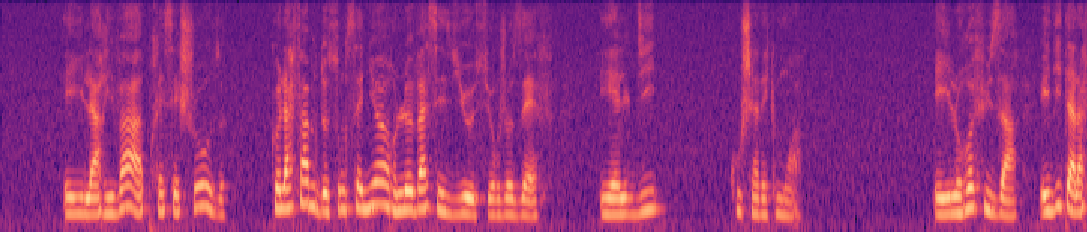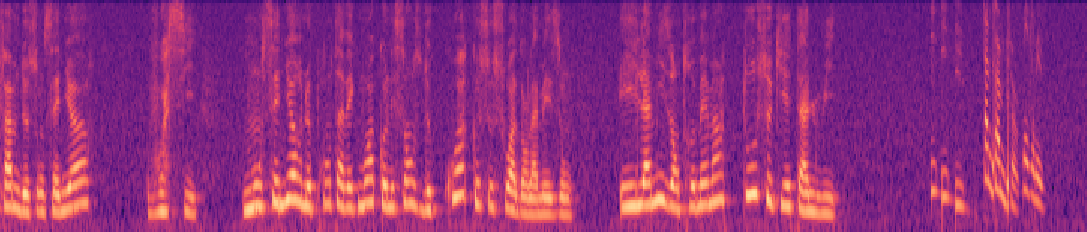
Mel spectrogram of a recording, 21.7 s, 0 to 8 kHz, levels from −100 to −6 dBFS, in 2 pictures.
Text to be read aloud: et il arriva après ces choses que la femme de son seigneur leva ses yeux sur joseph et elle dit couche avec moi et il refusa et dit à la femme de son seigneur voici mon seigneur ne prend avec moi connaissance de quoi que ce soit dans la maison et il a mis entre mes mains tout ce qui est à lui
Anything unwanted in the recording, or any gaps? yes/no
yes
